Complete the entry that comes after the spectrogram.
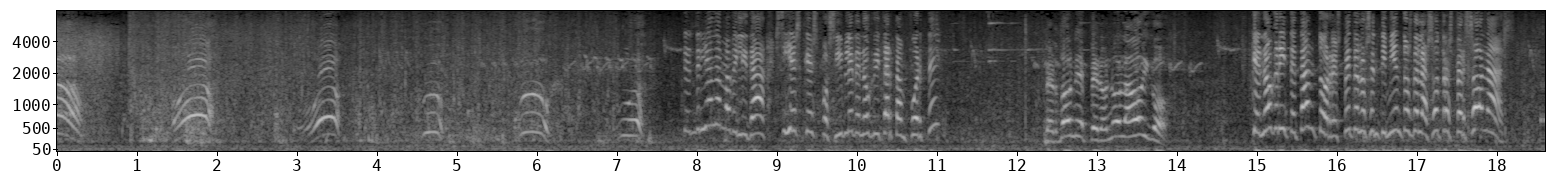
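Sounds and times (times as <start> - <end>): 
person jumping into swimming pool splash: 0.0 - 7.5
speech: 9.0 - 11.2, 12.4 - 14.0, 15.0 - 18.2.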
